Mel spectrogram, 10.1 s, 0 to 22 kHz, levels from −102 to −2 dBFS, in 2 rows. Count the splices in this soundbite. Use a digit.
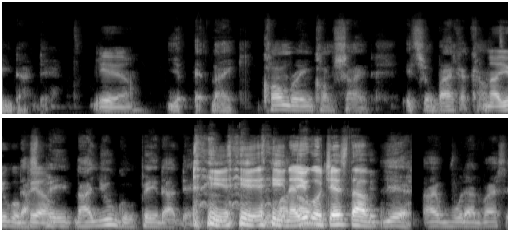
1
